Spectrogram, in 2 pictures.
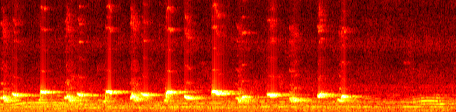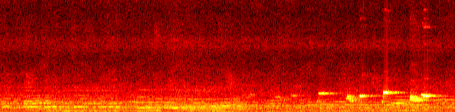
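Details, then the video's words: Yellow-vented bulbul singing a ropelan-style combination for masteran tutoring: bubbly, whistled two-note phrases repeated about once every half second for four seconds, a faint steady hum beneath, then a quieter pause before two more short phrases. "Kombinasi Ropelan Trucukan WK untuk Masteran"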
